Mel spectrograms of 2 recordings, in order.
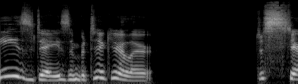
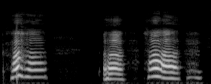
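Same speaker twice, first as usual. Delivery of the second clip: fake laugh; 6 semitones higher, 6 dB louder than usual. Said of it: "a funny neurotypical joke".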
